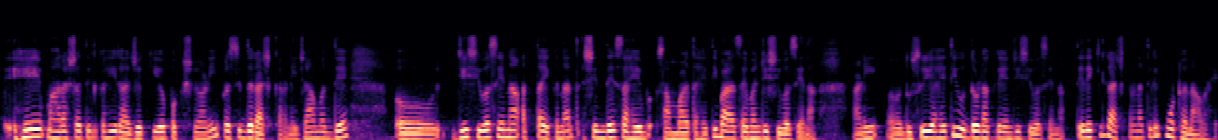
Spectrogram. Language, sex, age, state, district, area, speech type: Marathi, female, 30-45, Maharashtra, Pune, urban, spontaneous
